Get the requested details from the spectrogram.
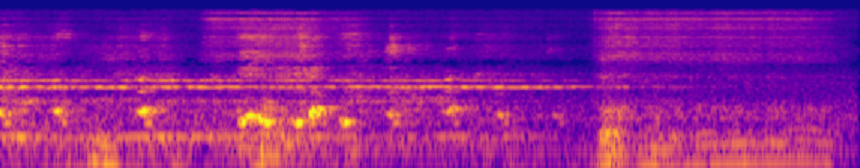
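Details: Sleeping bulldog lounging on a chaise longue: noisy, rasping snore breaths over background television or music.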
